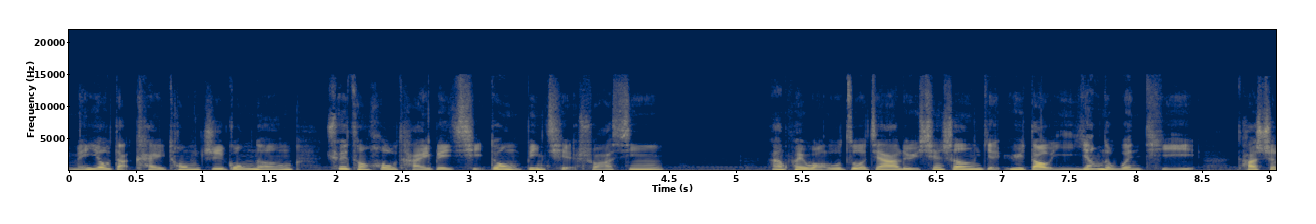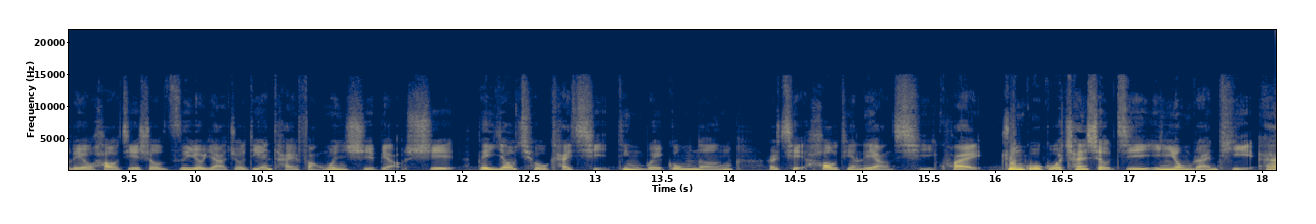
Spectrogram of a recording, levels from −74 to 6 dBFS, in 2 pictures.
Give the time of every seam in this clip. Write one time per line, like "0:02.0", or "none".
0:12.1
0:16.0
